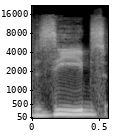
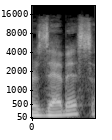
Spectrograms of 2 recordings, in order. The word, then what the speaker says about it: Zebes: their home planet of zebes or zebus i don't know how you pronounce that z-e-b-e-s zebes or zebus v-e-b-e-s yeah i think it would be zeebs like thebes yeah maybe you're right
